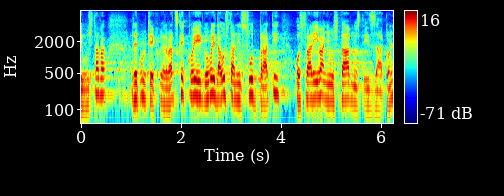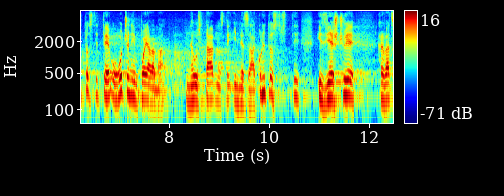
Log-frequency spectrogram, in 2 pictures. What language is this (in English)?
Croatian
